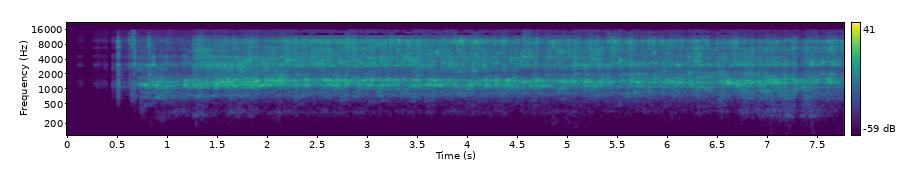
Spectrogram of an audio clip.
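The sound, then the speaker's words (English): A toilet flushes with a sudden start, then a steady, loud rush of water that keeps going for several seconds. No one speaks. “So we're going to flush him right now, man.”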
